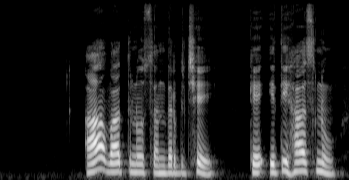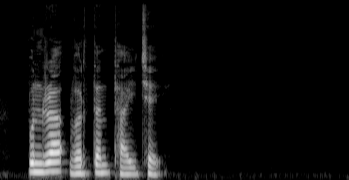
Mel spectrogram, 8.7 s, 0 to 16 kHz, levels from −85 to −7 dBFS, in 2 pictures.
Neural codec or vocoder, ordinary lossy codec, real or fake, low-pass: none; none; real; 14.4 kHz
